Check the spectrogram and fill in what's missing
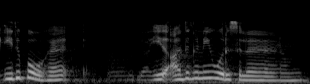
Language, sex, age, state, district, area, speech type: Tamil, female, 30-45, Tamil Nadu, Tiruppur, rural, spontaneous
